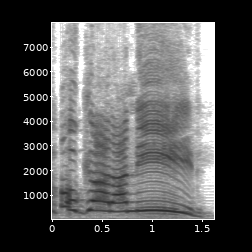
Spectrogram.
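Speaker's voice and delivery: high loud cry to God; shouted plea. Acted. Daddy coming forward to beg God, loud cry. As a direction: call out to God at full voice.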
